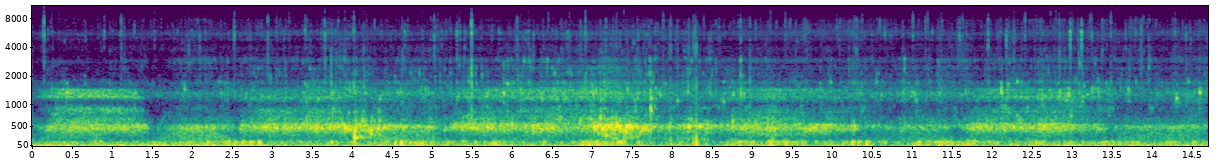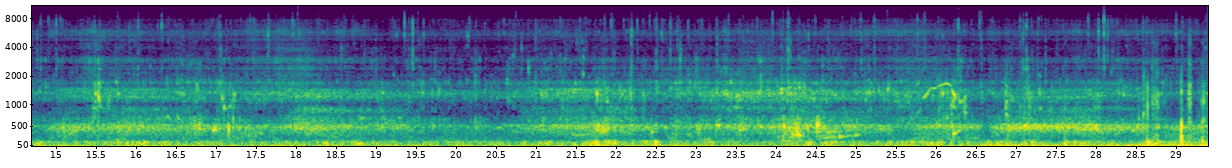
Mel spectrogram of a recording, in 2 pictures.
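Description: Underwater ambience recorded by a GoPro just below the surface: a steady muffled rumble with wavering water gurgling and a few faint clicks.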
